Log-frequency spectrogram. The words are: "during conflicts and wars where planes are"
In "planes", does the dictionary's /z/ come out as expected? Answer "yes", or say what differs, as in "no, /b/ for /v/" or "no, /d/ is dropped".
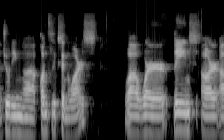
no, /s/ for /z/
